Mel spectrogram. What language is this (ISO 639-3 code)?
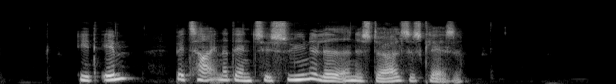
dan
